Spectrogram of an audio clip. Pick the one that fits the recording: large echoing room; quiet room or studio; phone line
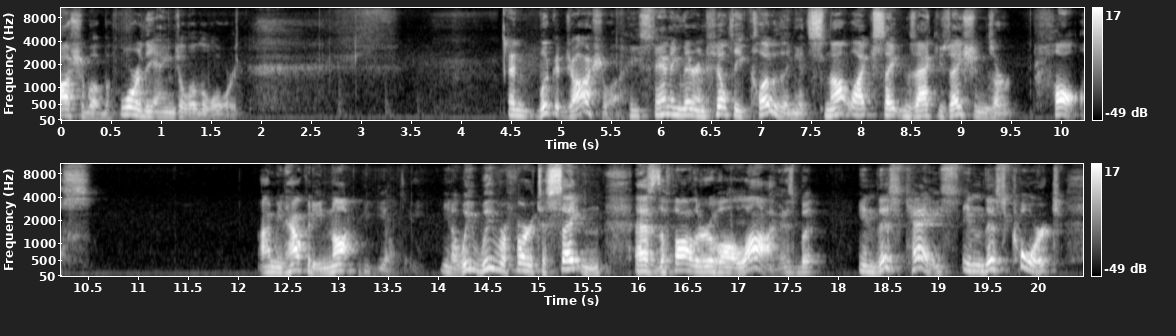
large echoing room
